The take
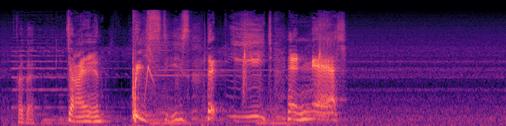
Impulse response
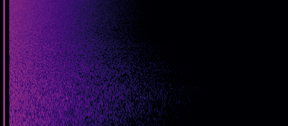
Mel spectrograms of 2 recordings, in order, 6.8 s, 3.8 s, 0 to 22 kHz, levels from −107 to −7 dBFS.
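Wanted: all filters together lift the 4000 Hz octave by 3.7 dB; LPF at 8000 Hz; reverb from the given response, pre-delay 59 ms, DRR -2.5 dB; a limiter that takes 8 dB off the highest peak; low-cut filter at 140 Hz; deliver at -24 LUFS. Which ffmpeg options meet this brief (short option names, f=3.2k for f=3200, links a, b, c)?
-filter_complex "[0:a]highpass=140,lowpass=8k,equalizer=f=4k:t=o:g=5.5,alimiter=limit=-18.5dB:level=0:latency=1,asplit=2[a][b];[1:a]atrim=start_sample=2205,adelay=59[c];[b][c]afir=irnorm=-1:irlink=0,volume=4.5dB[d];[a][d]amix=inputs=2:normalize=0,volume=4.5dB"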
